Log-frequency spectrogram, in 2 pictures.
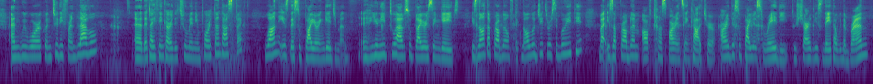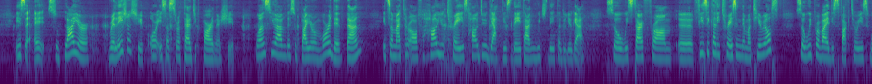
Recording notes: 202030 – The Berlin Fashion Summit’s panel on Transparency in Value Chains.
